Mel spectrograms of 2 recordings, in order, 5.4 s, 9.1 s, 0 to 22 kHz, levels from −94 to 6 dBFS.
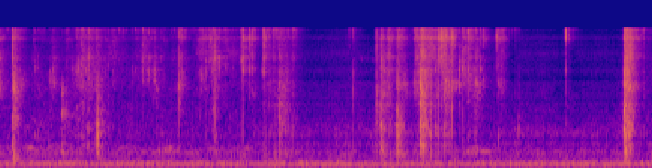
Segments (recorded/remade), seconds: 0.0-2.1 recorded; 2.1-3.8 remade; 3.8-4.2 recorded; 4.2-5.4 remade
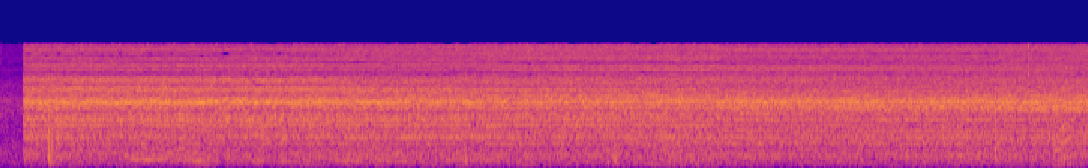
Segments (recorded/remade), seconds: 0.0-1.8 recorded; 1.8-2.4 remade; 2.4-9.1 recorded

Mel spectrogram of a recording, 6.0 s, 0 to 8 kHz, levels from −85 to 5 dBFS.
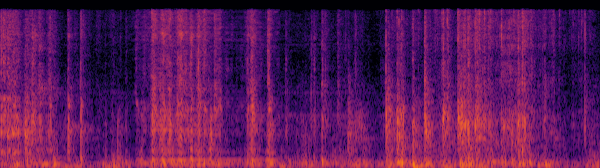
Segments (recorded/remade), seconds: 0.0-1.3 recorded; 1.3-2.8 remade; 2.8-6.0 recorded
